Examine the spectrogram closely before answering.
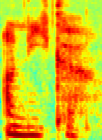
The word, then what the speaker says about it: Anika: Pronounced Anika.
